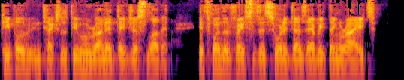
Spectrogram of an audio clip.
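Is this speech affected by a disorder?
No.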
